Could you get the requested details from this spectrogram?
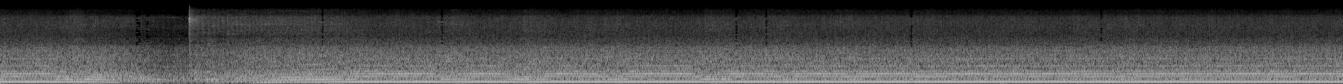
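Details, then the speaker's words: Roadside Lawn-Boy 21-inch self-propelled walk-behind mower, fresh gas, low oil, little compression felt: the single-cylinder engine catches on the pull and settles into a steady, even drone with no misses. Normal running. "so that's interesting like i say this is out on the side of the road with the trash and it runs now"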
